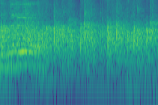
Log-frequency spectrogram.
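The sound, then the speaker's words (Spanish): An audience at a church service applauds to thank the Lord: a steady, dense wash of many hands clapping for a couple of seconds, fairly loud, with a few voices calling out underneath. “Alguien dice amén a esto, alguien puede aplaudirle y gozarse y decir gracias Señor”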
